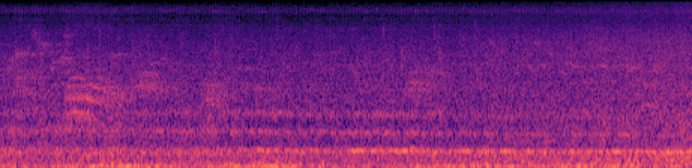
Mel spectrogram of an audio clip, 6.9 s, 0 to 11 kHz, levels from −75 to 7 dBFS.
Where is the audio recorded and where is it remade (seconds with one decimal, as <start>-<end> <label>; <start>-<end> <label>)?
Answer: 0.0-6.9 recorded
